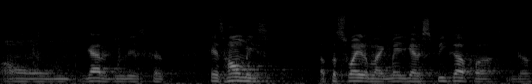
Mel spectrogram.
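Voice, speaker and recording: The man talks at a fairly quick pace in a monotone, flat intonation. There is audible room echo. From Chicago, west side. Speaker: rapper. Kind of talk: casual interview.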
